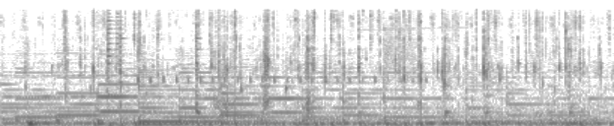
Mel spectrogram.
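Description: Soft background music with held notes over a wire whisk beating a runny egg-and-oil batter in a glass Pyrex dish, with light liquid sloshing and quick ticks of the whisk.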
